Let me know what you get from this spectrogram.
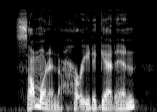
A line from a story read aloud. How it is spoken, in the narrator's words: the night porter grumbled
